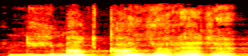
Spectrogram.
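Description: A man voicing a calm talking tuna fish in a storybook reading, unhurried. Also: mid-range voice, in a large hall, natural voice. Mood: gloomy.

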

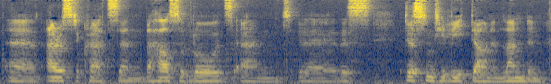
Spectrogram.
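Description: An interviewee with a South African accent, a campaigner, answers a little slowly in a voice on the low side with a level tone. The voice is fairly bright. He speaks earnestly and emphatically, repeatedly restarting sentences, in an echoey room with faint noise.

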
